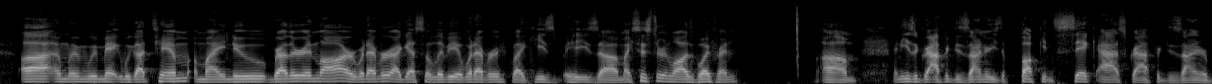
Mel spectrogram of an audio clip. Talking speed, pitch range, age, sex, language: 205 wpm, 120-155 Hz, 20-39, male, English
